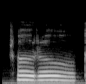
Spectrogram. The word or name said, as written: prorogue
